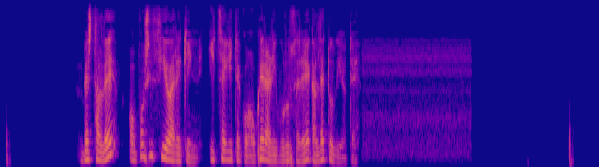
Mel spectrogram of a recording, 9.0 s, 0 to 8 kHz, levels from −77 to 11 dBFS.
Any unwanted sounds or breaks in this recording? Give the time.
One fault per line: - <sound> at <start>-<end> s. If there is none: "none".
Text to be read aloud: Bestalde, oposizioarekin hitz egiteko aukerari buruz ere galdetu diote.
none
